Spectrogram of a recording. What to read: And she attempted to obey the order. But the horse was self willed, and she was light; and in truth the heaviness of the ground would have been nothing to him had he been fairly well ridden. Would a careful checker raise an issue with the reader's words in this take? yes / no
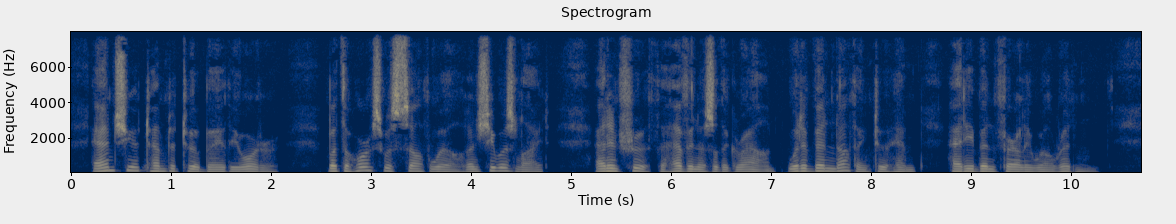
no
